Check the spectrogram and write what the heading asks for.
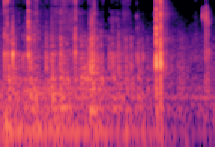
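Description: A plastic USB mouse's top shell being pressed down onto its base: light plastic ticks and creaks as it is squeezed, then one sharper click about a second and a half in as a snap-fit clip catches. The clips seating show the shell is closed properly.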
